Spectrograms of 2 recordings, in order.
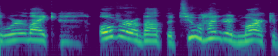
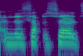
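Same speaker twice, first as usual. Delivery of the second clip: ordinary talk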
